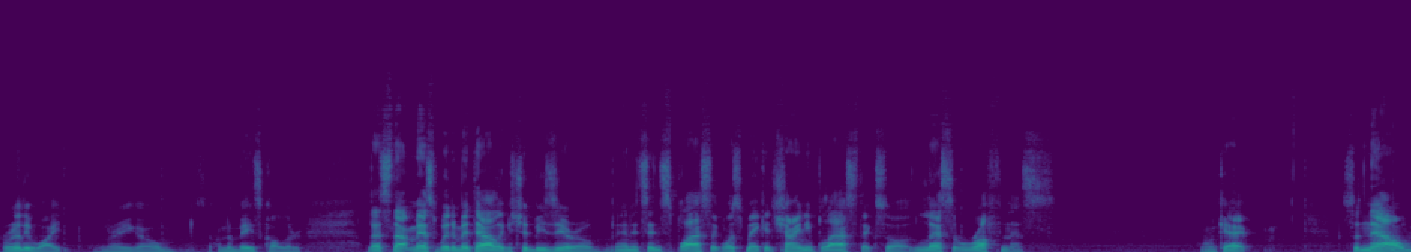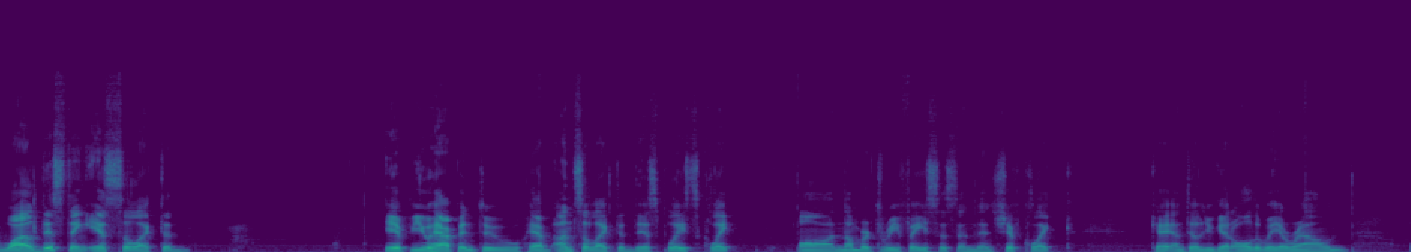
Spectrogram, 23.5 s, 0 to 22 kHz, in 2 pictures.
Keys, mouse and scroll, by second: 8.0-10.2 drag, 12.7-15.4 middle drag, 16.2 middle click, 17.3 click, 18.4 middle click, 22.6 middle click.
